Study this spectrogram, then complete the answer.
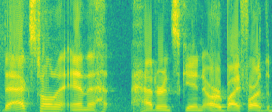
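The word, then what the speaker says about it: Hadern: First off, the pros, they added the Hattern, but I think the game pronounces it Haddern, something like that. I always called it Hattern.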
